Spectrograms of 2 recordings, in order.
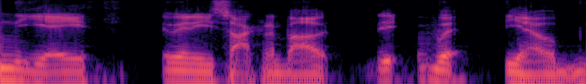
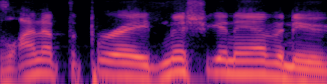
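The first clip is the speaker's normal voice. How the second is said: celebratory call; 8 semitones higher, faster than usual. Retold or imitated. Imitating the announcer after the final out, higher mock celebration. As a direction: proclaim it like a parade is coming. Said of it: "old Chicago themed speech".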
